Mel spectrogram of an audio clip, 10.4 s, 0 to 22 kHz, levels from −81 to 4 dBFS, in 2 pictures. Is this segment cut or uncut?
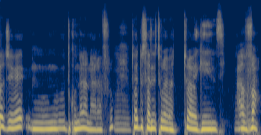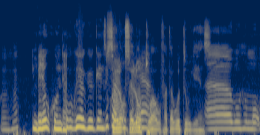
cut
